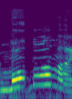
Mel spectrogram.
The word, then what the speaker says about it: Multnomah: Yeah, Multnomah, you said it right.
